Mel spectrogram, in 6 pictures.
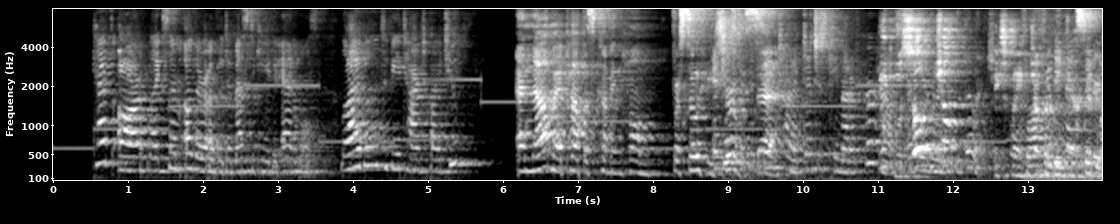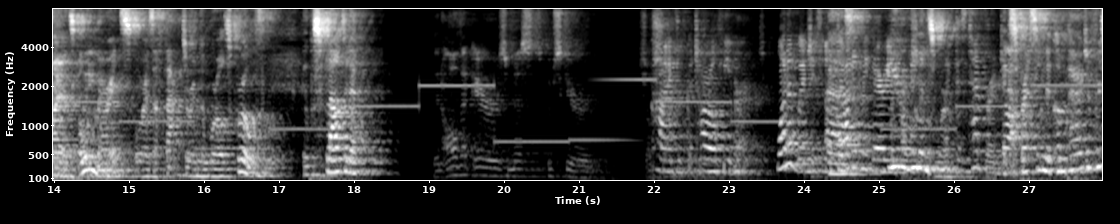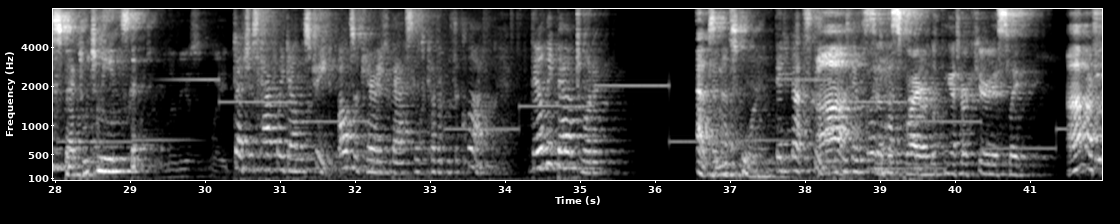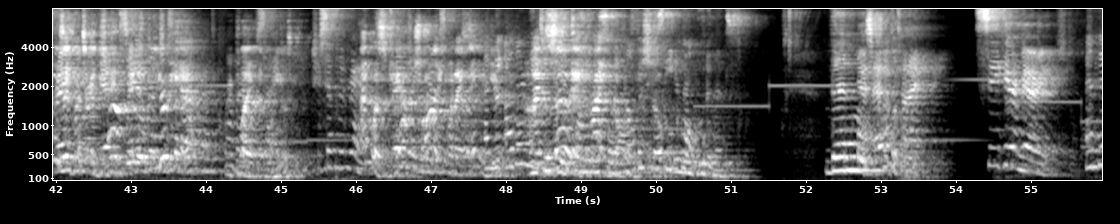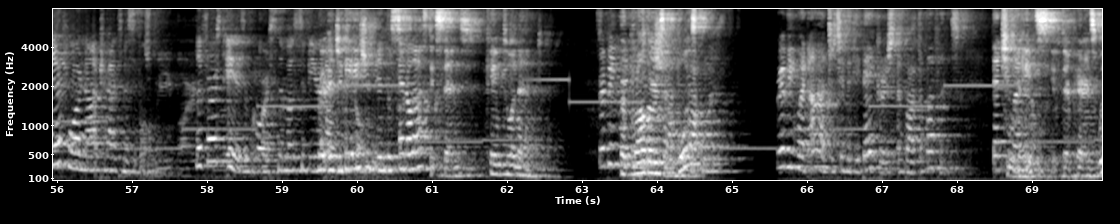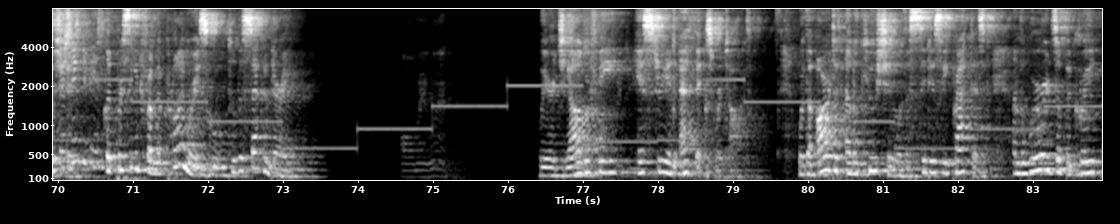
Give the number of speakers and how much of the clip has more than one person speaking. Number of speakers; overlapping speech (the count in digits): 6, about 42%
